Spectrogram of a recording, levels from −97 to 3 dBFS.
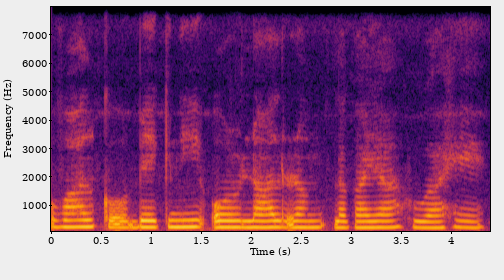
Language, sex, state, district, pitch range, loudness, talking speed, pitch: Hindi, female, Arunachal Pradesh, Papum Pare, 220-235 Hz, -14 LUFS, 120 wpm, 225 Hz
